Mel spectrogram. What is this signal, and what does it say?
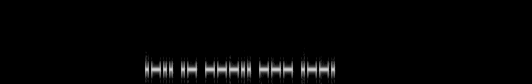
Morse code, heard as a keyed tone, about 40 wpm, 700 Hz. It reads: LA8OP
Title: DXCC-100 Call Signs - 5 Characters - Repeated 3x - 40wpm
